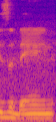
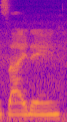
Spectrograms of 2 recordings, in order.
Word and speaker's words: Zidane: Like I said, I'll say Zedane and Zidane. Uh I don't really say Zidon unless I am talking about the football player.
